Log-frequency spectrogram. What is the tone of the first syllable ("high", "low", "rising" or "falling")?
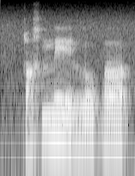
low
